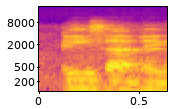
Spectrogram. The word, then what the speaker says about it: 披萨饼: Pizza being is how you say Chinese in how you say pizza in Mandarin.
